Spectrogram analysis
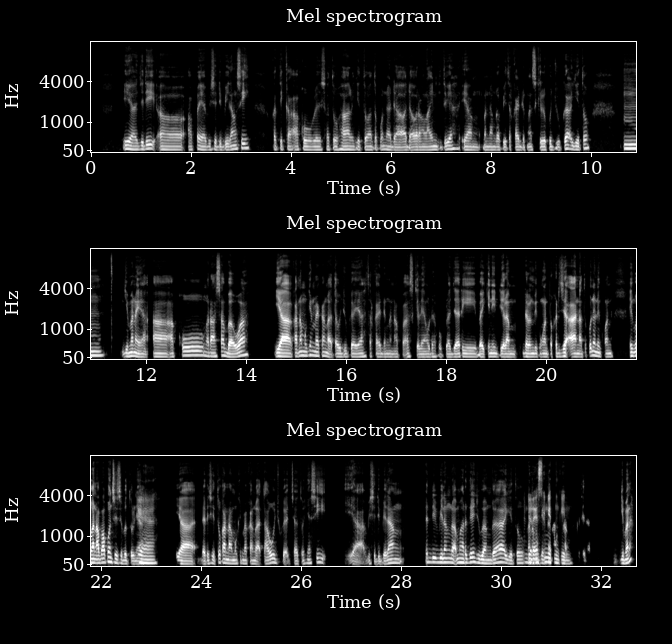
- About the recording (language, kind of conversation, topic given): Indonesian, advice, Bagaimana cara saya tetap bertindak meski merasa sangat takut?
- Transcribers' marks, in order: in English: "skill-ku"; tsk; in English: "skill"; tapping; in English: "Underestimate"; unintelligible speech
